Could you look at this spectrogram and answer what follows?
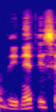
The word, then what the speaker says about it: Dynetics: Dynetics se dice así,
